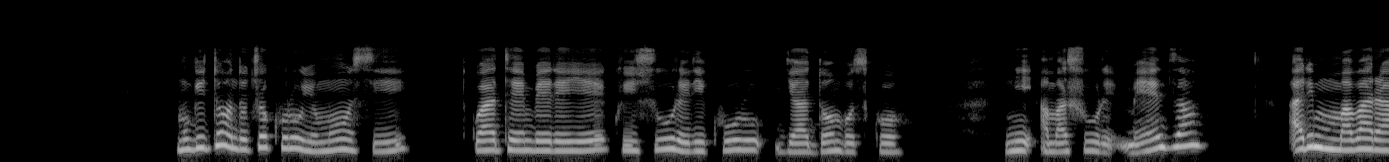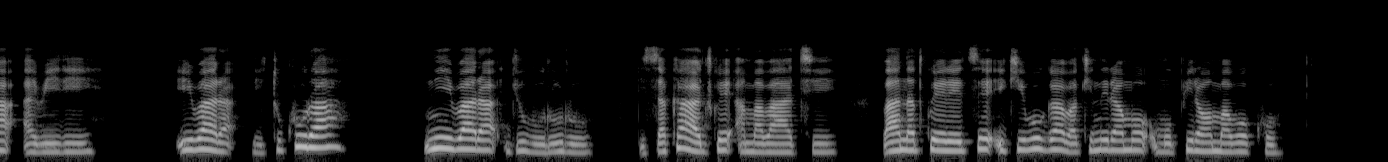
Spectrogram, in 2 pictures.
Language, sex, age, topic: Rundi, female, 36-49, education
